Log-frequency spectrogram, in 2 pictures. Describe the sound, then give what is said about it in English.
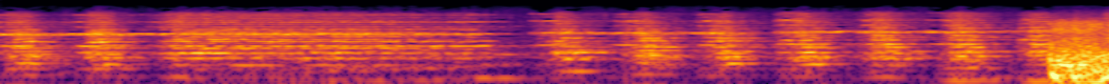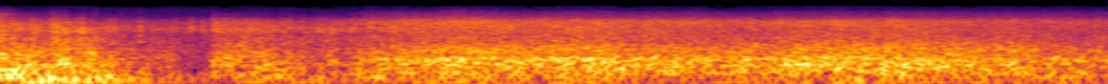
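Rhythmic, tonal music pulses for several seconds, then a sudden loud, deep blast, fired at dawn to divert a river, erupts into a sustained roar of gushing, geysering river water rushing into a new course down a hill. The roar stays heavy until the end. “At dawn, the blasts were fired. The river gushed and geysered, then settled into a new course, rushing down a different side of the hill.”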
